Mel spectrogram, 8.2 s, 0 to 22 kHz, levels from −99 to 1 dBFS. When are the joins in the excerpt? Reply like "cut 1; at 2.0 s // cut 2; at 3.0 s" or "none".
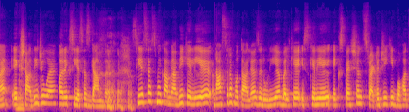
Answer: cut 1; at 1.1 s // cut 2; at 2.7 s // cut 3; at 4.3 s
